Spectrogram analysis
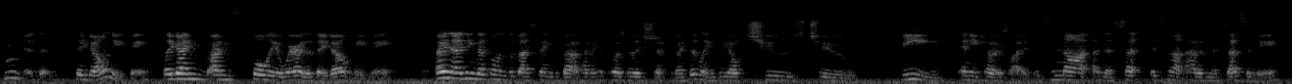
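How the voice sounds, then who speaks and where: A woman's voice: medium pitch, expressive. Podcast co-host: earnest woman in her thirties, heard from off-mic in a roomy space with faint hiss. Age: 30s. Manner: reflective, earnest, quick to laugh. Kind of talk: casual chat. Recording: roomy and distant with faint background noise.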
